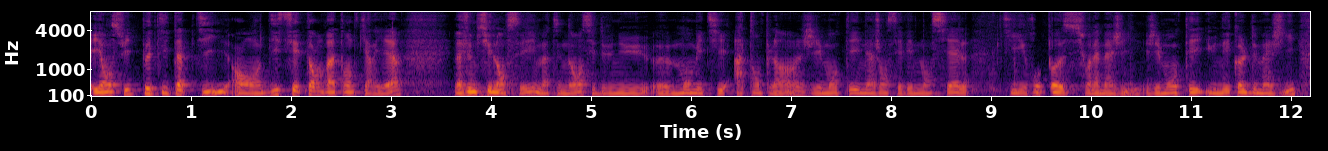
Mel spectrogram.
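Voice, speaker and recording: A man with an unremarkable speaking voice talks at a fairly low pitch and a moderate pace, with ordinary pitch variation. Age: 30s. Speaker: magician and speaker. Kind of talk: interview.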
